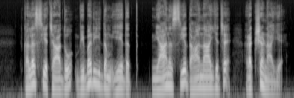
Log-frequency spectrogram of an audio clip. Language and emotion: Tamil, neutral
